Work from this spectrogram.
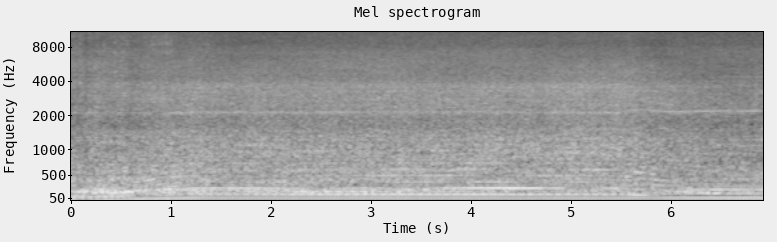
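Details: John Deere X380 with 48in Accel Deep deck after upper and lower deck belt replacement, brake off and deck engaged: steady engine drone, blades spinning smoothly, no slap, squeal or knocking; normal mower deck operation.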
